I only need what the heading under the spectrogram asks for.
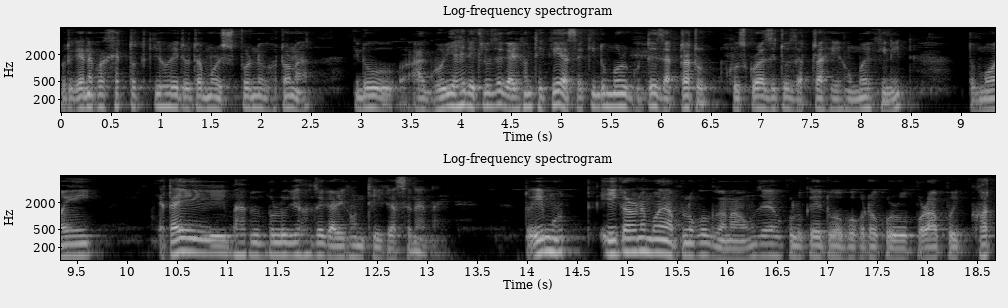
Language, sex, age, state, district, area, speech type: Assamese, male, 45-60, Assam, Charaideo, urban, spontaneous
